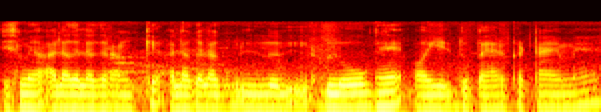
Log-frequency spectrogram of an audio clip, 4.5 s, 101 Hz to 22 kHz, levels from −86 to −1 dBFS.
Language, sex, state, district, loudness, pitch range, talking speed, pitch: Hindi, male, Madhya Pradesh, Katni, -15 LUFS, 120-125 Hz, 225 wpm, 120 Hz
